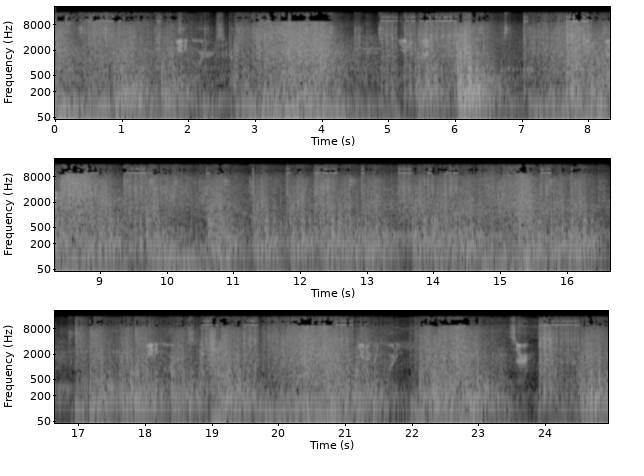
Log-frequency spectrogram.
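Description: Rapid gunfire crackles in a battle.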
